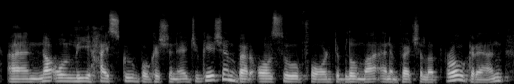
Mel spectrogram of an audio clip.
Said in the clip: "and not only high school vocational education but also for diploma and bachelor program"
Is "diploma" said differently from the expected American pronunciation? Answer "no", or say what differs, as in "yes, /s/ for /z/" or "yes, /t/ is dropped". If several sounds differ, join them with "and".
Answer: yes, /b/ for /p/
